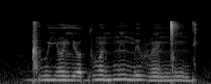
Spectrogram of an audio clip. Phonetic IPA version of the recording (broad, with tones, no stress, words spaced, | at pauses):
ɡ͡ǁu˨˩jə̃˨˩lʲɔ˨˩d və̃˦dmĩ˦mɪ˦ vɛ̃˨˩ŋ͡ǀĩ˨˩d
